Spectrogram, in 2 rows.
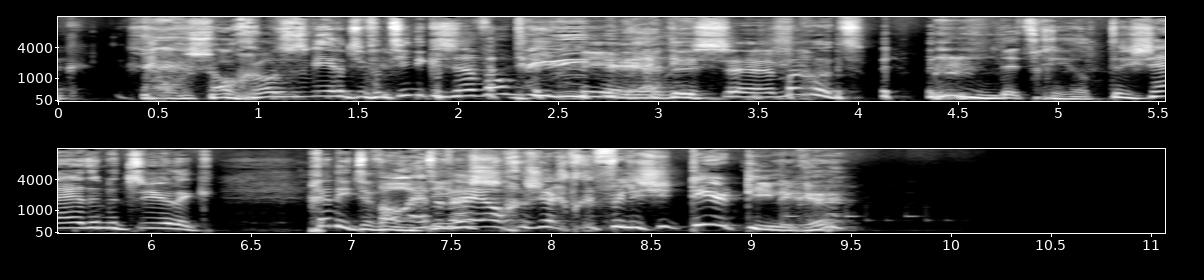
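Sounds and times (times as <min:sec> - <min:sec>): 
speech: 0:00.0 - 0:09.6
laughter: 0:00.5 - 0:04.3
short electronic telephone dialing tones: 0:09.4 - 0:10.0.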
